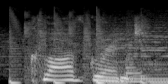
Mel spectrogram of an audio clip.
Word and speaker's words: Klevgrand: fun of people that don't know how to pronounce their name right. Grint. Klevgrand, Klevgrand, Klevgrand.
